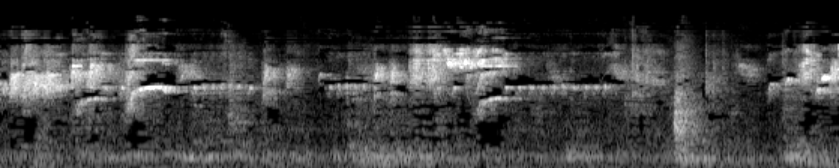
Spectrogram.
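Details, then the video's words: European goldfinch hen from captive-bred mutant stock, feeding; loud high chirps in clustered bursts with brief pauses, some notes sliding downward, plus a wing flutter. "Jilguera embuchando"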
